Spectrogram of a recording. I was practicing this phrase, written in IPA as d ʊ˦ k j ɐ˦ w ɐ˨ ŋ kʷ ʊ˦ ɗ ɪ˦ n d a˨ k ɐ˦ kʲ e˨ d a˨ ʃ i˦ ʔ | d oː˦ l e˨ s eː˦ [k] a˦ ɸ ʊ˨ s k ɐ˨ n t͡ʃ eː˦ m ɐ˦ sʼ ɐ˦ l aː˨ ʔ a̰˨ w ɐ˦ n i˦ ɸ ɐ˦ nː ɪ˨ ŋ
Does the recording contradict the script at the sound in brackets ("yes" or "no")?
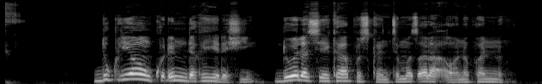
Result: no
